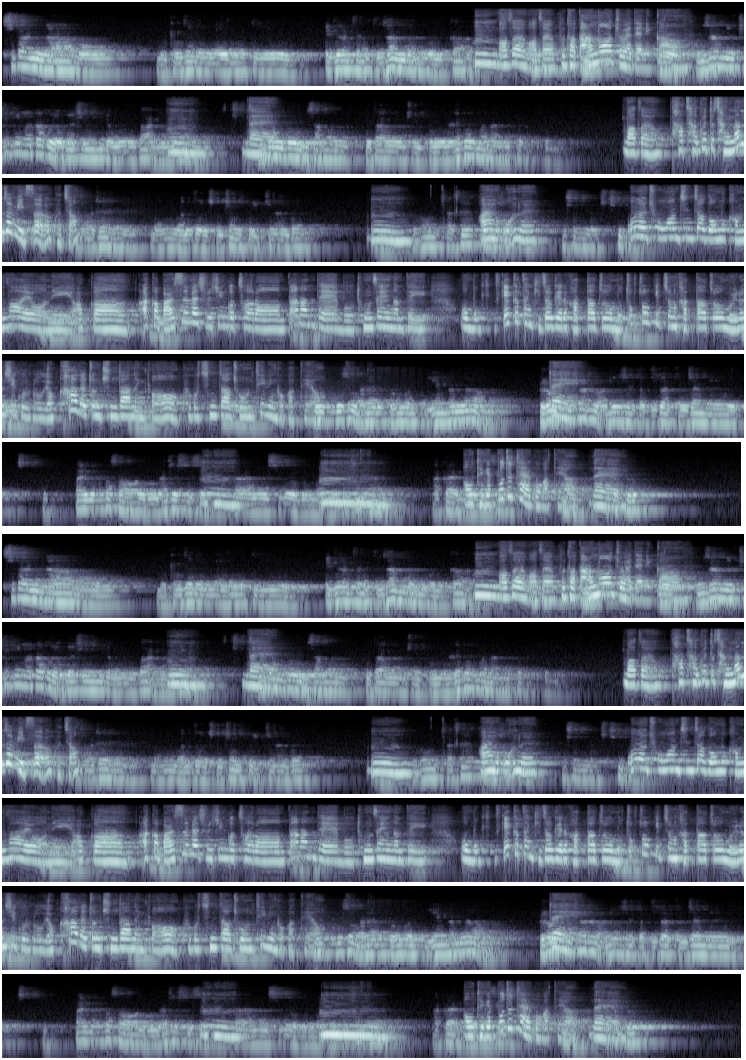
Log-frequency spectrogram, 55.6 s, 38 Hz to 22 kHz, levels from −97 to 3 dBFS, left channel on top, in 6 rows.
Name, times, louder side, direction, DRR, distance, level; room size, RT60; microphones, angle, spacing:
voice 1, 0.0-1.4 1.9-3.7 4.0-5.9 6.6-6.9 7.2-7.5 8.2-11.9 12.5-16.2 19.5-22.4 23.2-25.1 25.5-26.5 28.3-28.8 29.7-29.9 31.4-31.8 35.4-35.8 37.1-37.4 38.7-39.0 39.8-40.3 41.0-43.3 43.8-46.4 47.3-49.0 49.3-51.3 51.7-52.8 53.4-53.6 53.9-54.4, left 4 dB, 70° left, -2 dB, 3.3 m, -28 dB
voice 2, 5.9-8.6 11.3-11.8 12.3-12.7 17.0-19.5 23.1-23.7 24.5-25.3 26.4-41.1 44.0-44.3 48.8-49.3 50.3-51.2 52.1-54.2, right 1 dB, 55° left, 7 dB, 1.9 m, -22 dB
27.5 x 19.0 x 9.5 m, 1.3 s
head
